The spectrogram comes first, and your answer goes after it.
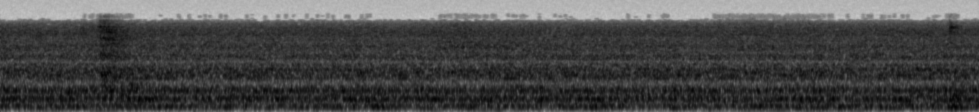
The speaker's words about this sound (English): There's a fan running in each of the elevators, I guess to keep it cool.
